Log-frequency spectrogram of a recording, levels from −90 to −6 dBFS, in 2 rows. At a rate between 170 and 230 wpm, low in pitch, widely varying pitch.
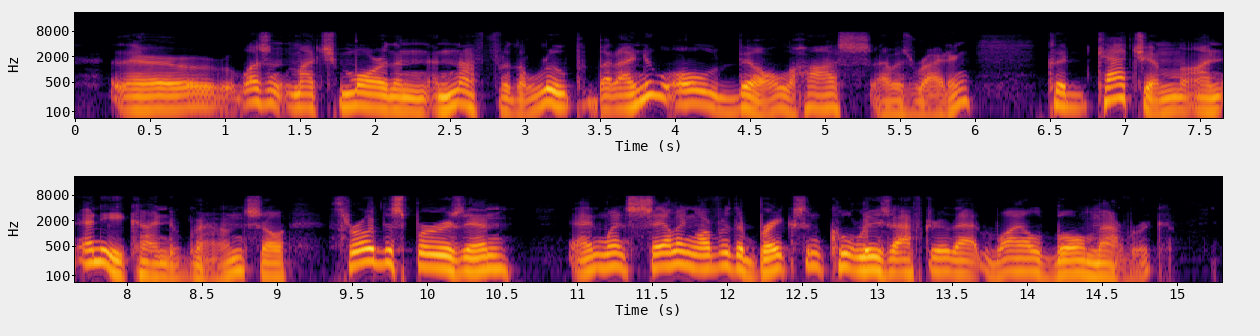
Yes: average, 175 wpm; low, 125 Hz; wide, 5.9 semitones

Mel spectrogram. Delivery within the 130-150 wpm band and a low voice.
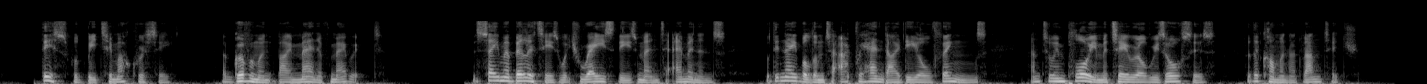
Yes: average, 145 wpm; low, 110 Hz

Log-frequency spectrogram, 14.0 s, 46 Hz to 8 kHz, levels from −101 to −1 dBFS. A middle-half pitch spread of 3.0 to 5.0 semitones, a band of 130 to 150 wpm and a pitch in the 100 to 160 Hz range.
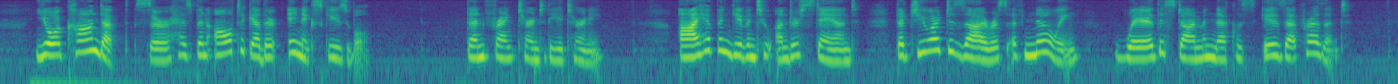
No: average, 4.3 semitones; slow, 135 wpm; high, 245 Hz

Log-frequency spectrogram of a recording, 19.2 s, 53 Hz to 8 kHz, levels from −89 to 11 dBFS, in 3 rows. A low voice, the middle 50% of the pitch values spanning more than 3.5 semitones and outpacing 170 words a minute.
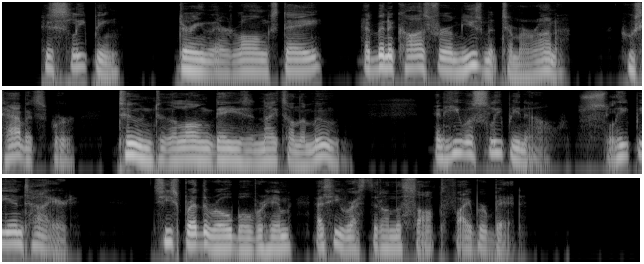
No: low, 125 Hz; average, 4.2 semitones; average, 155 wpm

